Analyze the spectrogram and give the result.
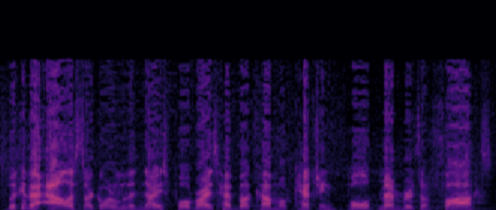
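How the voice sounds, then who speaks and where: A high-pitched male caster calls a competitive video game match. He breaks down the teams' strategy in a steady, analytical way, with a clear, upper-register voice. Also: fast, a little hiss or hum. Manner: steady analytical play-calling. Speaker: esports caster. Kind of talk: play-by-play commentary.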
